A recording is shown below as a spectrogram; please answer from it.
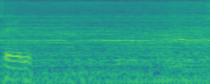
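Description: A man's voice trails off just after the start, leaving a small engine running steadily at idle, its low pulsing drone carrying on until speech resumes at the very end.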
